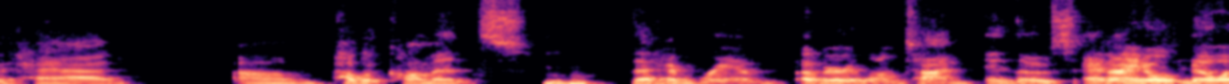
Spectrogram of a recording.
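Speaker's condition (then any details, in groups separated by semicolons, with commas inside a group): No condition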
